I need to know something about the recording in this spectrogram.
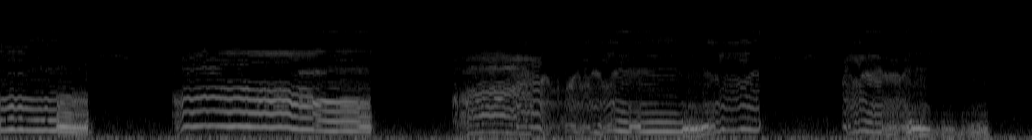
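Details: Tame fox living in a home, early morning before breakfast: a series of long, loud, screechy whining cries, some steady and some wavering, separated by short pauses, with a man talking and faint music.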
